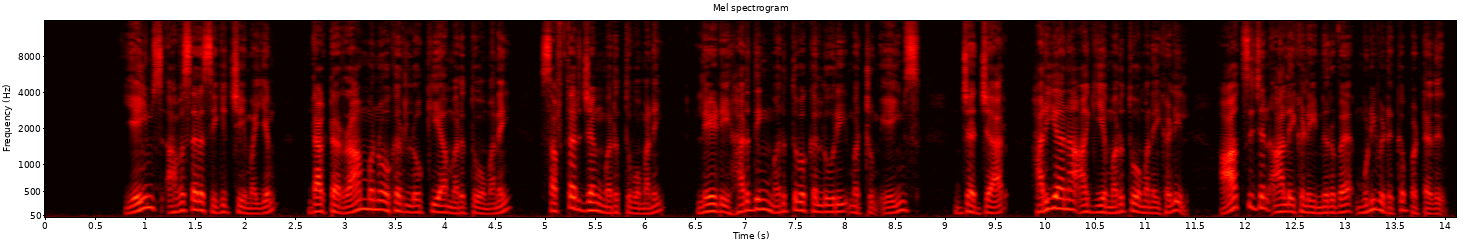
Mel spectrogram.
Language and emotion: Tamil, neutral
